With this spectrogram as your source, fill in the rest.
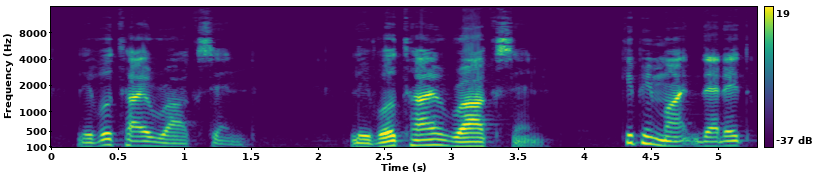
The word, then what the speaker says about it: levothyroxine: tuned first of all let's see how its pronunciation is it's Lio Ty rocken Li Ty roxen keep in mind that it also has a few other or less common pronunciations like levo thyroxin warning warning warning never use LEL thyroxin as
